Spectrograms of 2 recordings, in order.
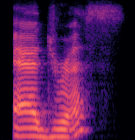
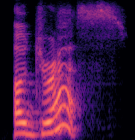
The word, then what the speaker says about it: address: So they are a noun if we stress the first syllable, but they turn into a verb if we stress the second syllable.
